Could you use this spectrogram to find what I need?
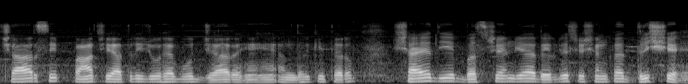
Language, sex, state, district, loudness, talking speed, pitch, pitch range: Hindi, male, Chandigarh, Chandigarh, -18 LUFS, 200 wpm, 130 Hz, 120-140 Hz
